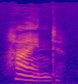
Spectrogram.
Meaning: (adjective) 1. Located at the rear (most often said of animals' body parts) 2. Backward; to the rear; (noun) A doe (female deer), especially a red deer at least two years old
- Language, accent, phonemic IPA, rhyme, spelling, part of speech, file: English, US, /haɪnd/, -aɪnd, hind, adjective / noun, En-us-hind.ogg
